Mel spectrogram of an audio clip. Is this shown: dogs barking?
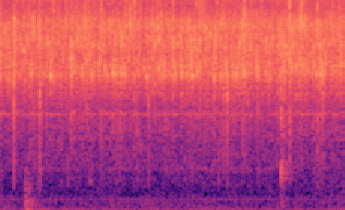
no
